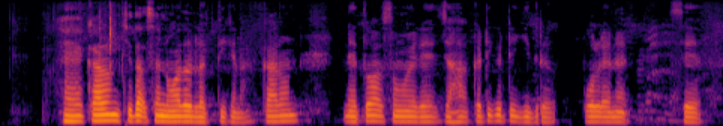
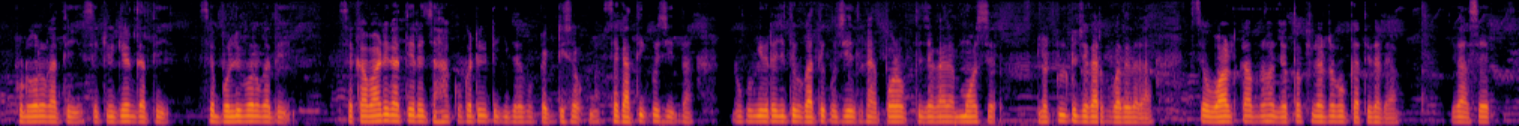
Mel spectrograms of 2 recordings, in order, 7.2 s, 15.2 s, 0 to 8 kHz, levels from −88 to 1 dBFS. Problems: background conversations at intervals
